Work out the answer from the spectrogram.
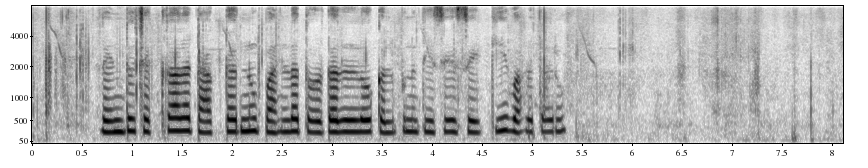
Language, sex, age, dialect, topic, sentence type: Telugu, female, 18-24, Southern, agriculture, statement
